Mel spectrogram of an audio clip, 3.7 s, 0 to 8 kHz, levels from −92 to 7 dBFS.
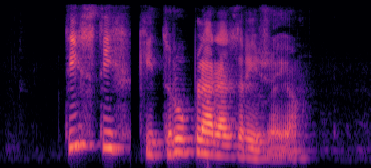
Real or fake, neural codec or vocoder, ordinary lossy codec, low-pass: real; none; none; 7.2 kHz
